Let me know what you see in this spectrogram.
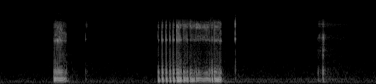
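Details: Pet snoring in a quiet room: a short snort, then one rattling, fluttery snore lasting about half a second, with brief soft sniffs between.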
